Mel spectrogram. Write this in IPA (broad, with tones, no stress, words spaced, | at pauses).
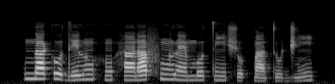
na˦ko˦˨ de˨˦lũ˦˨hũ˧ hã˧ɾa˦fũ˦ lɛ̃˧mo˧ tĩ˧ʃo˨k͡pã˨tu˨ d͡ʒĩ˨˦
